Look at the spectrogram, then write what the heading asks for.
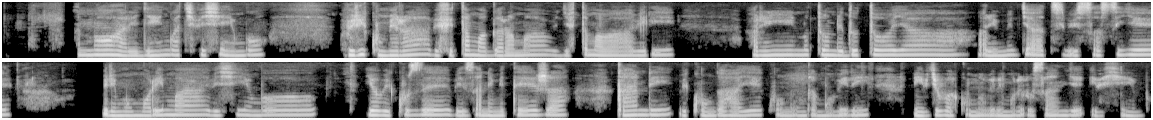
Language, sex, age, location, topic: Kinyarwanda, female, 18-24, Nyagatare, agriculture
